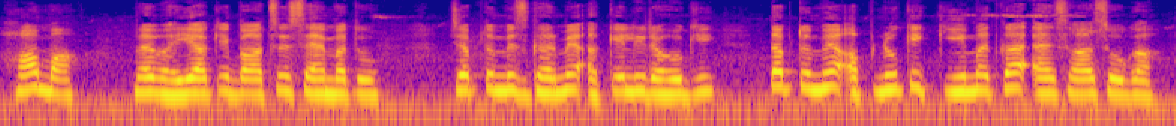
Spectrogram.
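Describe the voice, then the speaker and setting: Woman as an earnest, slow-spoken younger son. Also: mid-range voice, steady tone, a little mellow, natural voice. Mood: resolute. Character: earnest younger adult son, fed up with his mother.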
